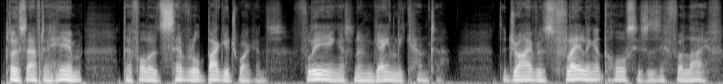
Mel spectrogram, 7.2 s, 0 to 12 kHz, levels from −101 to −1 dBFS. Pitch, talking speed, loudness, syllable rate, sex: 110 Hz, 190 wpm, -19 LUFS, 6.4 syllables/s, male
